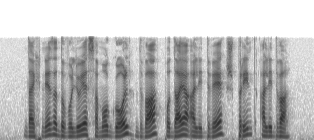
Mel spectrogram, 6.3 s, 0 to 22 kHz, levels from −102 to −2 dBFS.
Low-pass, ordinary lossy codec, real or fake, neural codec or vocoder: 7.2 kHz; none; real; none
